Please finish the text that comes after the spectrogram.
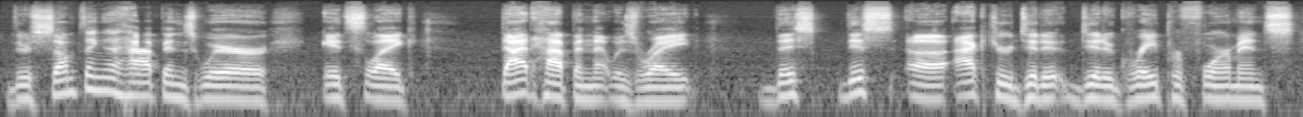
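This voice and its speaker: A man's voice: mid-range voice, unhurried, fairly bright tone. Man in casual panel discussion. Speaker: podcast creator. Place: remote video call.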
